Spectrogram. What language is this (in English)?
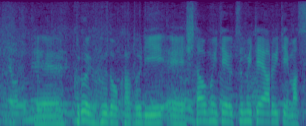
Japanese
